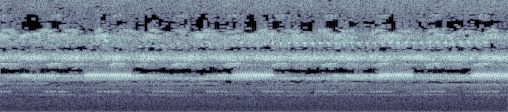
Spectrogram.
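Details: Evening park chorus of crickets, a continuous high-pitched trilling with soft rhythmic swells about every second, layered over faint low background noise.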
